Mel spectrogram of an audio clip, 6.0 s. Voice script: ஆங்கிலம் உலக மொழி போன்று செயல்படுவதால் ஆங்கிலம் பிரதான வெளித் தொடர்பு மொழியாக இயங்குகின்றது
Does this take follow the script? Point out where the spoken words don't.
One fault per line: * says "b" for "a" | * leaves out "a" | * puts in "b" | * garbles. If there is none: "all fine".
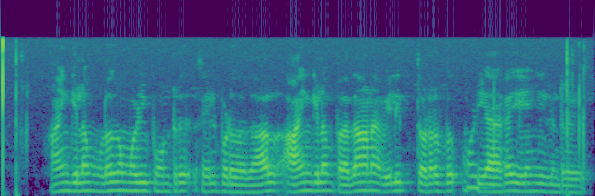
all fine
